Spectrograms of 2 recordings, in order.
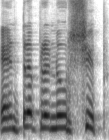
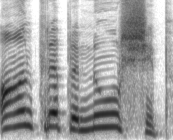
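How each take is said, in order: First: It begins with 'en', following the spelling. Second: It begins with 'on' and ends in 'noorship'. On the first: The speaker calls it wrong. "This is how the students tell" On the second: The speaker calls it right. "this is pronounced as entrepreneurship. ಆಂತ್ರ"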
